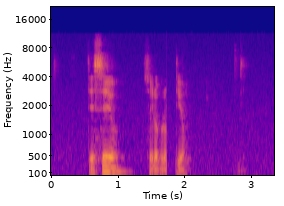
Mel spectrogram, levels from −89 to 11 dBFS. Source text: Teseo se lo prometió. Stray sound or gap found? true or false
true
